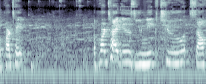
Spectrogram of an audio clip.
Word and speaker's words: apartheid: I think it's like 5-minute video on apartheid, pronounced also apartheid.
